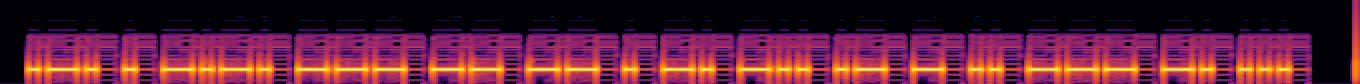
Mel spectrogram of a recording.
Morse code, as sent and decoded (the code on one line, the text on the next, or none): .-. -.-. --- -- -- . -. -.. .- - .. --- -. ...
RECOMMENDATIONS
